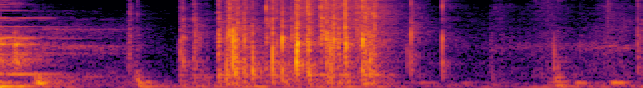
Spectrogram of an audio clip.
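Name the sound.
shuffling tarot cards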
